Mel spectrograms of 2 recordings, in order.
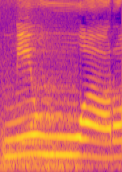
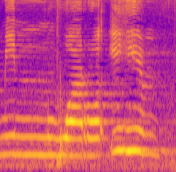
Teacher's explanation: Miwaraihim, bukan min waraihim, tapi si nunnya itu diasupkeun karena huruf wawu sehingga si nun atau tanwinna si enna eta teh henteu kabaca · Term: idgham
